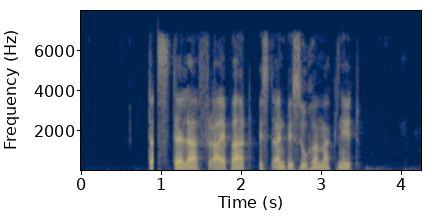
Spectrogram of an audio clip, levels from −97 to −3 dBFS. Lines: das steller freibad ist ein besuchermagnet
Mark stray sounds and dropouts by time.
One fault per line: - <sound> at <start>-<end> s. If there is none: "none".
- dropout at 0.9-1.0 s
